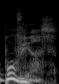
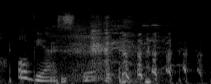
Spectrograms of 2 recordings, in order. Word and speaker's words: obvious: And then he's like, oh, Bovias. Obvious.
